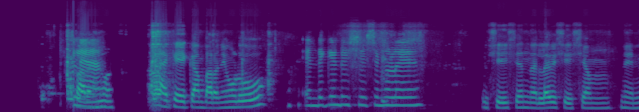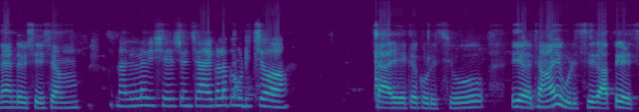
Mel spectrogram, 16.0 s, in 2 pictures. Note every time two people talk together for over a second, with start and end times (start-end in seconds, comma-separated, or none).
none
